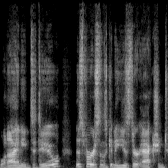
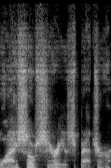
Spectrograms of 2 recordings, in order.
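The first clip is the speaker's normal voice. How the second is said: put-on villain voice; 3 semitones lower than usual. Having just compared the sound to the Joker, ask Badger the question in Heath Ledger's Joker voice. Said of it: "Like Heath Ledger's Joker right there".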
